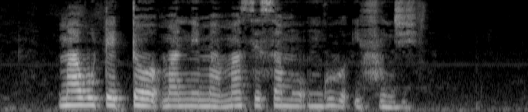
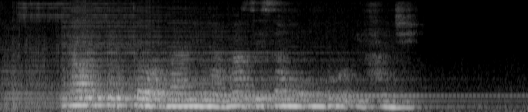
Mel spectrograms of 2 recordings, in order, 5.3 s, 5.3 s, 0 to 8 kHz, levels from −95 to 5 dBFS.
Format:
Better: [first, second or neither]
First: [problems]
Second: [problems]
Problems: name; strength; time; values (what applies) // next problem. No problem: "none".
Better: first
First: none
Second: noise reduction (neural separator model SepFormer DNS4)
